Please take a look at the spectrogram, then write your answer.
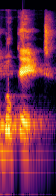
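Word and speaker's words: bouquet: मैंने टी नहीं लगाया टी य बोलता नहीं है इसे बोलते बुकेट बी ओ क्य यू ई क्य यटी बुके मीस होता है ए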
